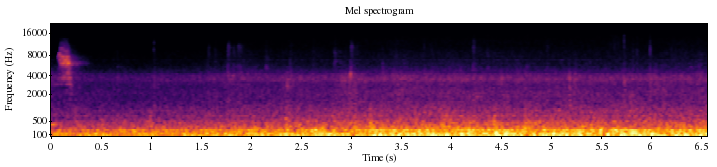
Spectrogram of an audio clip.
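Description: Steady low rumble with a hum underneath: the background noise of the room and its sound system, with no voice over it.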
